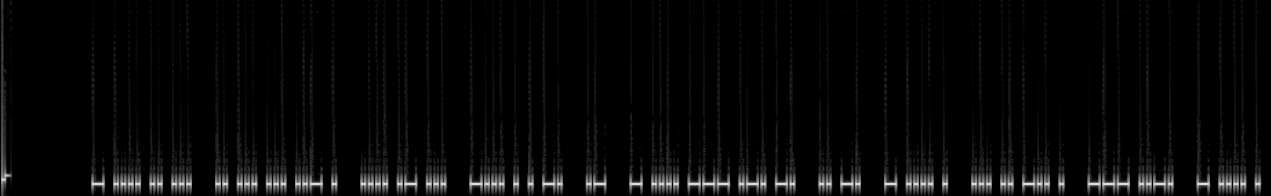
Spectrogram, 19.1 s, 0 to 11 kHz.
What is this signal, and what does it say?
Morse code, heard as a keyed tone, about 21 wpm, 700 Hz. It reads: THIS ISSUE HAS BEEN A THORN IN THE SIDE OF THE
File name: practice / 22wpm / Sentences with 8-Word Phrases - 22wpm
